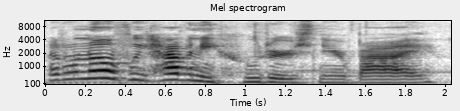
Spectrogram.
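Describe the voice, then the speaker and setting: An American woman streamer chatting casually in a rambling, halting, giggly way. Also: mid-range voice, very animated. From United States. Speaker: streamer, visual novel book club host. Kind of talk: casual livestream chat. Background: background music.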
